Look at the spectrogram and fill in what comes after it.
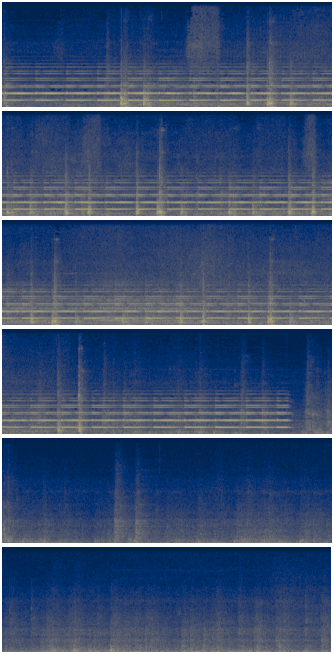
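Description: Meitetsu train wheels clacking over rail joints and pointwork, with a steady high ringing tone over it that cuts off suddenly about nineteen seconds in. Quieter clacking continues after that.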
